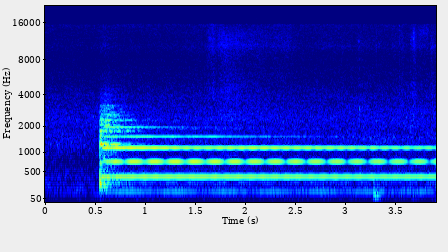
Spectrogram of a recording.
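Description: A single struck bell, likely a temple bell at a Buddhist meditation center, rings out with one sharp strike and a long, steady, resonant sustain of several clear tones.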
